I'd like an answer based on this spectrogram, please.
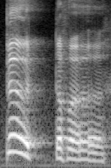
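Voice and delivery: put-on slow, drawn-out Italian accent. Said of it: "Why did I just do an Italian accent?".

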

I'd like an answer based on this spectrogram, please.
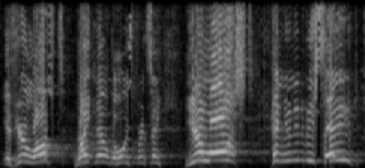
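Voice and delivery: loud, high revival preaching; shouting sermon voice; fiery preaching. Acted. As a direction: preach it at full force to the congregation. Preaching at full force.

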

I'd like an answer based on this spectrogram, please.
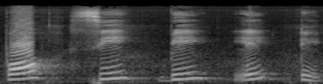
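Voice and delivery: possibility in five slow beats, po - si - bi - li - ty; very slow possibility, each syllable on its own; split by syllables. Shown as a demonstration. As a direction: break possibility into five separate syllables with gaps. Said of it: "there are five division".

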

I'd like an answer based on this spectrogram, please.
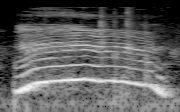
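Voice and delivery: long, high "mmm" of enjoyment; savouring hum. Real, not acted. Vlogger tastes sweet like a Frutella, savouring hum.

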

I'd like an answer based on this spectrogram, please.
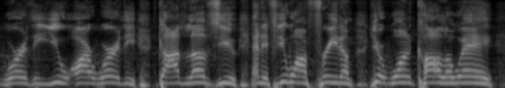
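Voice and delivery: loud, rising sermon cadence; fiery preaching. Acted. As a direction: preach it with full force to the congregation. Preaching at full force on freedom.

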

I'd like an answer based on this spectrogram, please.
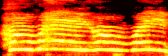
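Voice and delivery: high, loud hooray; cheering. A narrator's reading. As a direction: cheer at reaching the top. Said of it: "cried the funny little clown".

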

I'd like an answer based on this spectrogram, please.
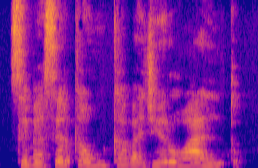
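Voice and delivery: ordinary delivery

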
